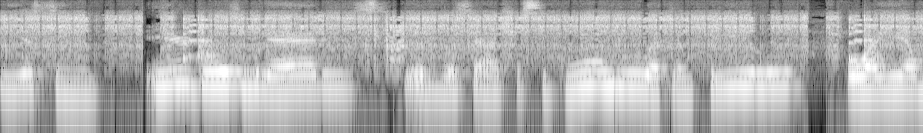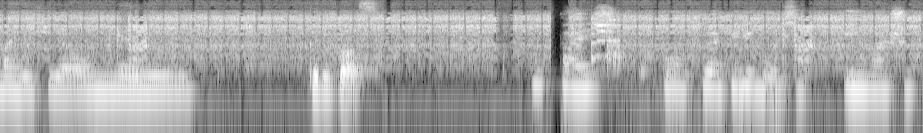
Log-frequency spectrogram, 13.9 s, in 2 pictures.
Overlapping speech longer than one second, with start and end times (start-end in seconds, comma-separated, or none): none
